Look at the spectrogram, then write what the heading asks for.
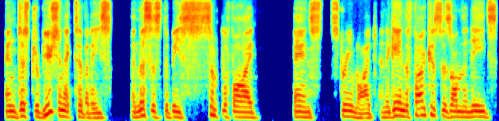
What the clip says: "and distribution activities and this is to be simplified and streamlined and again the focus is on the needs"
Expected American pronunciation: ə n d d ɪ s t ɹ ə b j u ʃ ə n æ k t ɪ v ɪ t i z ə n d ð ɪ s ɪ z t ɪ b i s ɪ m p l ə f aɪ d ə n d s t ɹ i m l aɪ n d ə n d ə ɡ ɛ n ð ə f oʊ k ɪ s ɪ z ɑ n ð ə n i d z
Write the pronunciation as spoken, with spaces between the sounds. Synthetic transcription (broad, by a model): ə n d d ɪ s t ɹ ə b j u ʃ ə n æ k t ɪ v ɪ t i z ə n ð ɪ s ɪ z t ɪ b i s ɪ m p l ə f aɪ d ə n s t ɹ i m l aɪ d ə n ə ɡ ɛ n ð ə f oʊ k ɪ s ɪ z n ð ə n i d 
